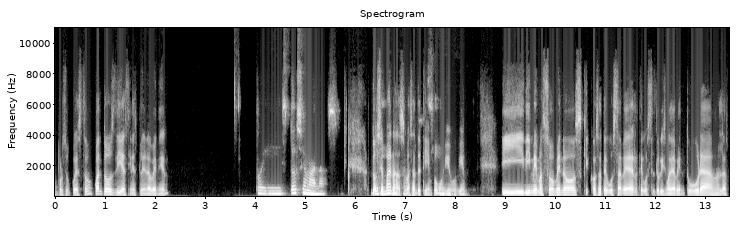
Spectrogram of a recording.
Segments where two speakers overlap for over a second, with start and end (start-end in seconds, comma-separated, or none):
6.4-7.9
